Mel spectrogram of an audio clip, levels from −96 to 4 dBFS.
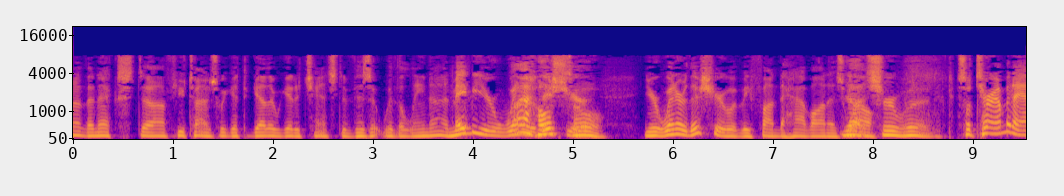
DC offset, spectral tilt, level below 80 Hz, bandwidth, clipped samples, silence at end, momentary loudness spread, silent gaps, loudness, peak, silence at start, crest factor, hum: under 0.1%; -5 dB/octave; -52 dBFS; 8 kHz; under 0.1%; 0 s; 9 LU; none; -19 LUFS; 0 dBFS; 0 s; 18 dB; none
